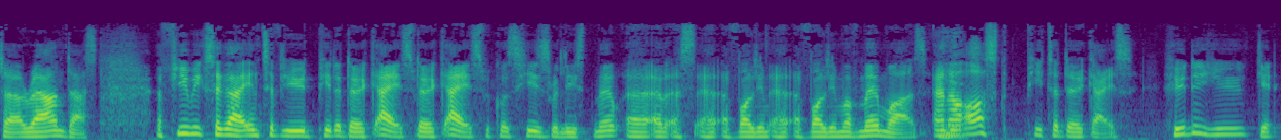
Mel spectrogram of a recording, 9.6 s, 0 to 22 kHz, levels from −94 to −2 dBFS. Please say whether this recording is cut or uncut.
cut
